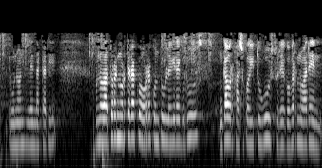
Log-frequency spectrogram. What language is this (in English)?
Basque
